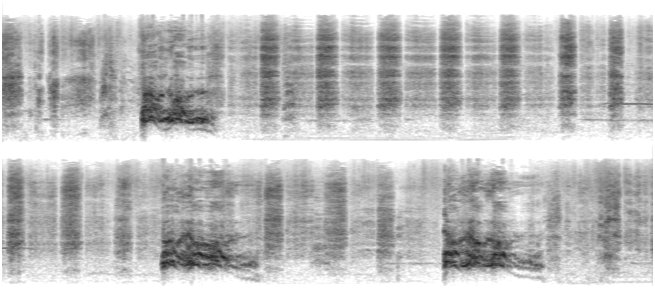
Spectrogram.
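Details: Mastiff family dogs, including English bulldog, bull terrier and American bully, panting steadily with rapid breathy puffs, broken by three louder, harsher snorting breaths spaced several seconds apart.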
